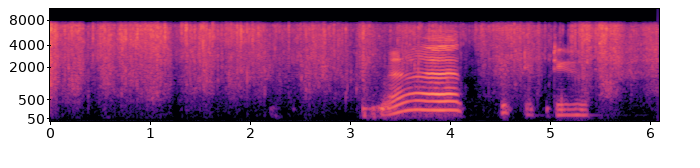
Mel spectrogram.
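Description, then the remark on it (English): Continuous crinkling and ripping of gift wrapping paper around a box for about three seconds as a present is opened, followed by a brief vocal sound and a few short voice fragments. “It's a box within wrapping paper.”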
